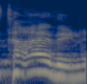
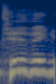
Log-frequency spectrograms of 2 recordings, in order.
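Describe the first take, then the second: First: "tithing" with a long i, as in "tie"; the corrected long-vowel "tithing". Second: "tithing" with a short i, as in "tip"; the mistaken short-vowel "tithing"; mispronounced tithing. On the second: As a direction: say "tithing" as "TIH-thing". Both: Shown as a demonstration. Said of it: "it wasn't tithing, it was tithing".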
